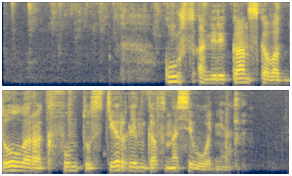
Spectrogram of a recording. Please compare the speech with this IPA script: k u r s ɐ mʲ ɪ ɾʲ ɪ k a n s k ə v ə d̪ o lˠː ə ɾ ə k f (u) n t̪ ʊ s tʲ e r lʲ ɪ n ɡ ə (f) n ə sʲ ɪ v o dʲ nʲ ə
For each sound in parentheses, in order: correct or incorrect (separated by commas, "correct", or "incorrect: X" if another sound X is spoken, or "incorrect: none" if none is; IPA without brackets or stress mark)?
correct, correct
